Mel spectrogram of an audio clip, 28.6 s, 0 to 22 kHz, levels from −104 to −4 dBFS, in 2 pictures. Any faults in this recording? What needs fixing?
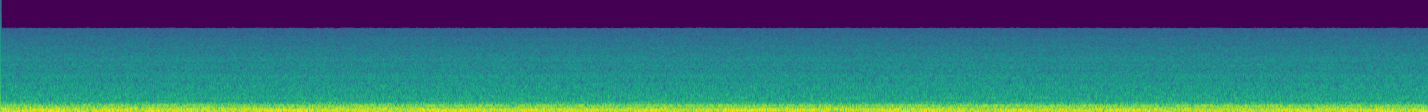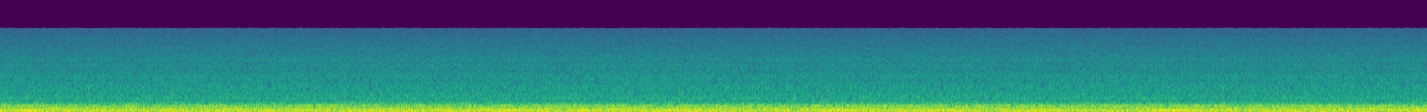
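Nothing to fix: the audio shows the expected signature of a WebRTC call path, with no content above 8 kHz, which fits a wideband codec such as G.722 at 64 kbps, and no faults are audible.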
